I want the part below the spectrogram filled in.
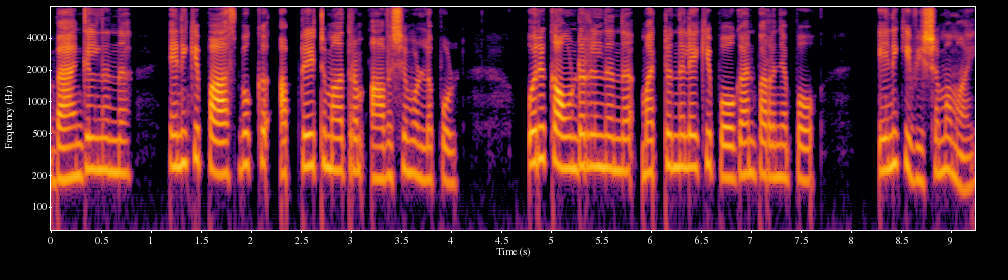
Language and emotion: Malayalam, sad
